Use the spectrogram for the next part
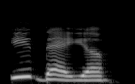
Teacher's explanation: O dei é a sílaba tônica. Então, dei também é paroxítona.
